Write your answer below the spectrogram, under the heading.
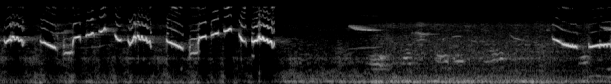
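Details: White-rumped shama song meant to rile other shamas: rapid loud whistled phrases for under three seconds, then a stretch of low rumbling background noise before a last whistled note.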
